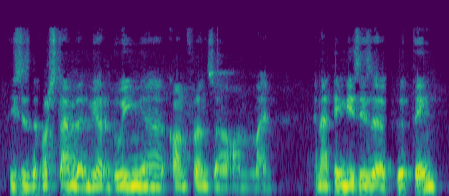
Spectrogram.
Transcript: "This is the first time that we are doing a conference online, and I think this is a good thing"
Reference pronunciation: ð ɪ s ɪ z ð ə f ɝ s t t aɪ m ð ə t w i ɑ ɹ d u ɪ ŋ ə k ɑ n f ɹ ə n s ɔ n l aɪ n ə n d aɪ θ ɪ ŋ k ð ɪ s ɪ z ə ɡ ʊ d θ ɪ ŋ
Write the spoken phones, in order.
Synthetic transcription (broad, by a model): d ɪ s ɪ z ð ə f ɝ s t t aɪ m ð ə t w i ɑ ɹ d u ɪ ŋ ə k ɑ n f ɹ ə n s ɔ n l aɪ n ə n aɪ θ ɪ ŋ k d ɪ s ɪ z ə ɡ ʊ d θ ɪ ŋ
